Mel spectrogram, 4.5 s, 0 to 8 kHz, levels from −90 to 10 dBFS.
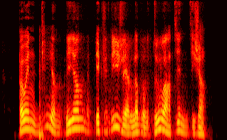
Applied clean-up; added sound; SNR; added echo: neural mask model DeepFilterNet 3.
